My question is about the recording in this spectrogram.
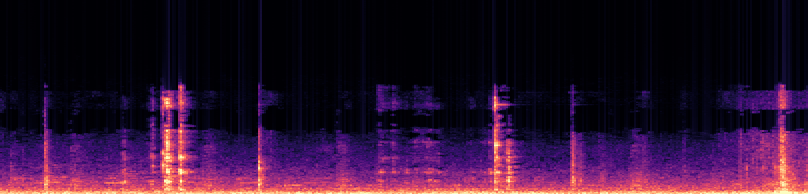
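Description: Cutlery and dishes clinking against each other and the wire racks as a dishwasher is loaded: a handful of sharp separate clinks, the loudest a quick cluster about a second in, over a steady low hum.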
